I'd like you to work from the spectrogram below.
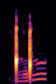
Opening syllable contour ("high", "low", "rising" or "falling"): low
